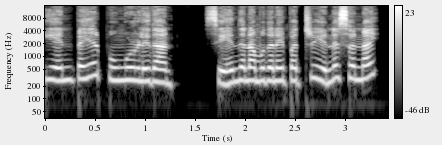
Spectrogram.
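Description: A woman voicing a spirited, sharp-tongued young boatwoman who answers with mocking retorts, in an audiobook. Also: high-pitched, steady tone, moderate pace, no room sound, clean studio sound, natural voice.

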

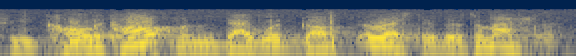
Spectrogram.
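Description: A man voices an evasive husband in a vintage radio comedy, stalling with every excuse. His raised voice bounces up and down. The sound is lo-fi with clear hiss. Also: fairly high pitch, expressive, a little fast, natural voice. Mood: sheepish. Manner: hesitant, evasive. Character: sheepish husband caught out late, fumbling alibis. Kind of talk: 1940s radio acting. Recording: muffled old radio recording with audible hiss.

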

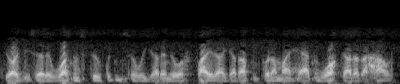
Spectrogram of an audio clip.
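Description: An actor playing a troubled, uneasy husband who narrates in a hesitant, conversational way in a 1940s radio drama. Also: male voice, rumbling low, level tone, very fast. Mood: agitated recounting. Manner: hesitant, conversational, breaking off and repeating words. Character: troubled husband, uneasy, recounting his own story. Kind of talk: 1940s radio acting, first-person confessional narration. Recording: muffled, noisy 1940s radio recording.

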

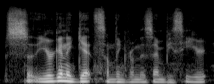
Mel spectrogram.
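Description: A man's voice: medium pitch, fairly even intonation, rapid-fire, dry recording. A man with a New England accent, casually chatting as a podcast co-host and game master, self-deprecating, with frequent restarts. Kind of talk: casual chat.

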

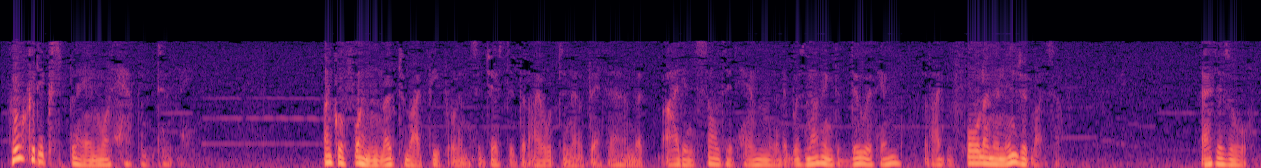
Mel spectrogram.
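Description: Haunted male narrator, brooding and deliberate, very husky lowish voice, thin phone-like radio drama sound. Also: exaggerated voice. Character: haunted, troubled nephew recounting his strange tale. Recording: tinny, narrow-band old radio recording.

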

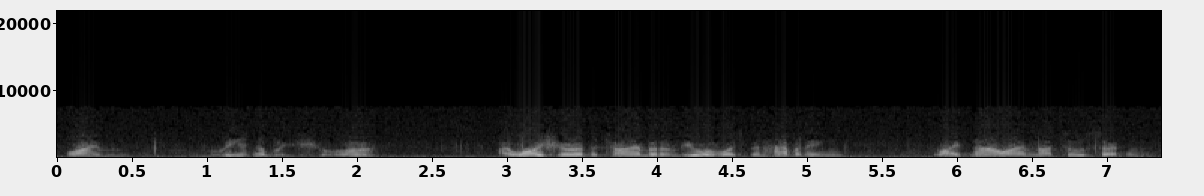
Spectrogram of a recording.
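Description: An actor playing an earnest, formal and authoritative district attorney in a 1950s radio drama, speaking in a measured way. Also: male voice, a little high, sing-song, creaky. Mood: anxious. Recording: noisy, dull old radio recording.

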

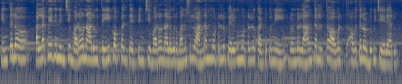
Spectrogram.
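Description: Woman telling a story, higher voice. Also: fast, over music. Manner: expressive, addresses listeners politely. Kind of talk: storytelling podcast narration.

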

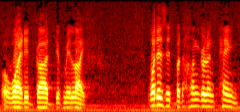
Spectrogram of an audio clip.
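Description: A man's voice: mid-range voice, unhurried, a little mellow, a little hiss or hum, close to an everyday voice. An actor playing a cruel, tormented, brooding man, sardonic in 1940s radio acting, on a dull old radio broadcast. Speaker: Heathcliff.

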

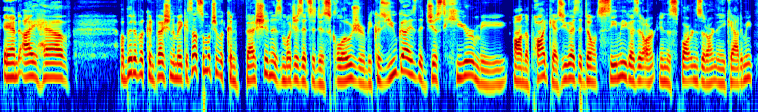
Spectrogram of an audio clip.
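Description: Rambling and repeating himself, the host of a casual solo podcast, who also works as a men's coach, talks fast in a slightly high voice. One side of his mouth is paralyzed, leaving his speech a bit slurred and his lip sounds soft, like after a dentist visit. It's studio quality with no room sound.

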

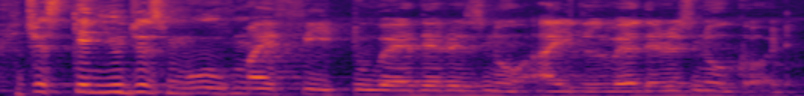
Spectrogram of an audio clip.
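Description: A man's voice: mid-range voice, steady tone, normal speed, darkish tone, echoey room, lightly acted. A man voicing a tired, drunk male vagabond guru in a story, drowsy and lazy. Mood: weary.

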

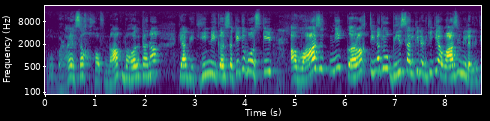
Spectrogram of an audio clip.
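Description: A woman's voice: sits high, slight background noise. A middle-aged woman recounting a personal experience in casual, vivid detail as an interview guest. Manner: vivid, detailed retelling with acted-out quotes. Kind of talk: casual spoken storytelling.

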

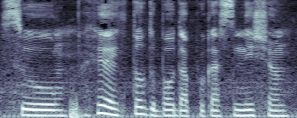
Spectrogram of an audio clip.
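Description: A young woman hosts her solo podcast in a low, warm, steady voice at a moderate pace, with slight background noise. Originally a Yoruba speaker from Nigeria, she talks in Nigerian-accented English, chatting casually in a rambling, candid and self-deprecating way.

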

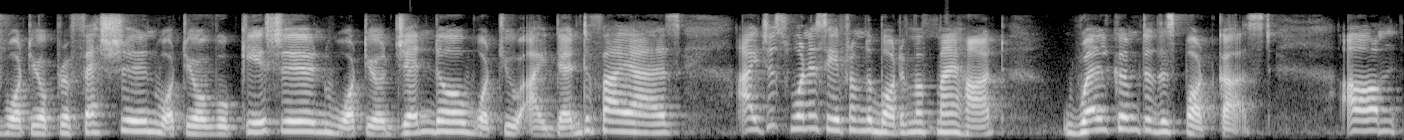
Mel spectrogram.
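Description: A young woman from India hosting a solo podcast, talking in a chatty, confiding way with lots of fillers, her voice raspy from a cold. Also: a little high, fairly bright tone. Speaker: podcast host. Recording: dull lo-fi sound.

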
